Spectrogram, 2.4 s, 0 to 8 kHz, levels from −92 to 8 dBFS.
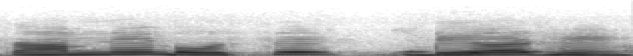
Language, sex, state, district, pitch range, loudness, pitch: Hindi, female, Madhya Pradesh, Bhopal, 265-295 Hz, -14 LUFS, 275 Hz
